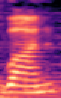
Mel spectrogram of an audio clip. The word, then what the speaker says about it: one: Here the word one begins with the vowel letter O, but when we pronounce it, we get a W sound, one, which is a consonant sound, so we use a before this word.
